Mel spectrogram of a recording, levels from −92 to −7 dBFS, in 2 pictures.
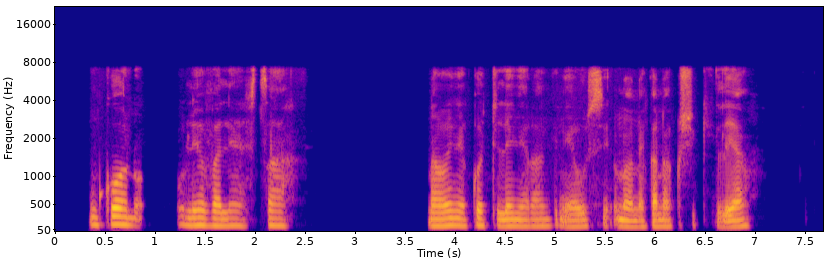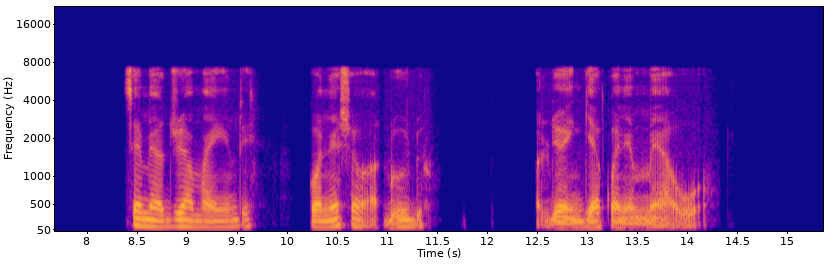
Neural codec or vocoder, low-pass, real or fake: none; 7.2 kHz; real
